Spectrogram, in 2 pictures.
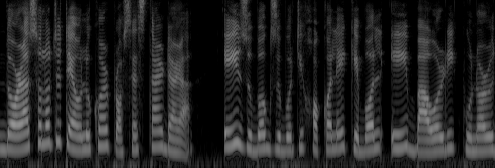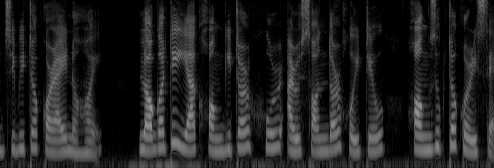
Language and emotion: Assamese, neutral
